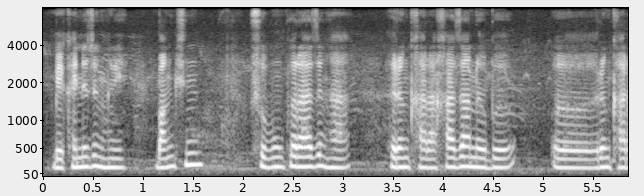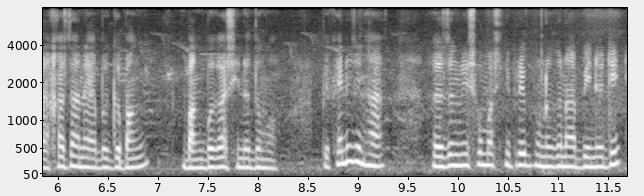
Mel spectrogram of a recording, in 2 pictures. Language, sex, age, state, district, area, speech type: Bodo, male, 30-45, Assam, Udalguri, rural, spontaneous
